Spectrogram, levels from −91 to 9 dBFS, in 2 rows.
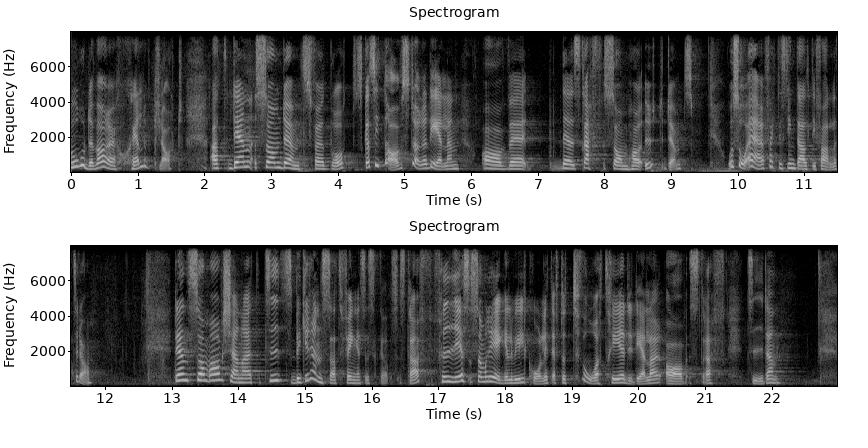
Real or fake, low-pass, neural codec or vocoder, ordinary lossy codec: real; none; none; none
